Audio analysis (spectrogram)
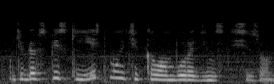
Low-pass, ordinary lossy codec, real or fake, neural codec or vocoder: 7.2 kHz; MP3, 48 kbps; real; none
